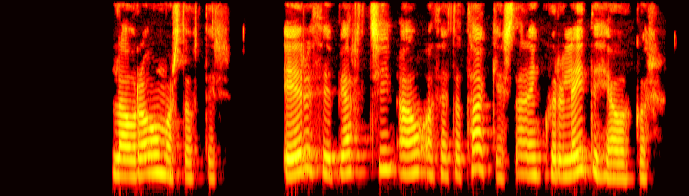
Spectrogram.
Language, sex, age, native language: Icelandic, female, 40-49, Icelandic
